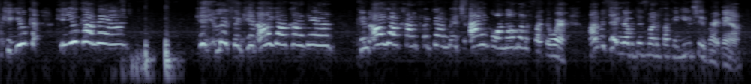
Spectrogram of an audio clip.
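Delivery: high exasperated pleading; exasperated high scold. Real, not acted. Scolding the excited barking dogs.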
